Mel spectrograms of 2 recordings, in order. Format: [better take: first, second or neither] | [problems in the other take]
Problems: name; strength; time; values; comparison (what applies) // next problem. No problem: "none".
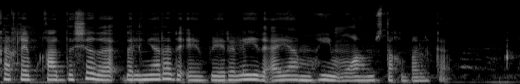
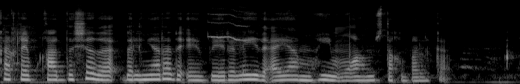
first | background sound (Fireworks); 17 dB below the speech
